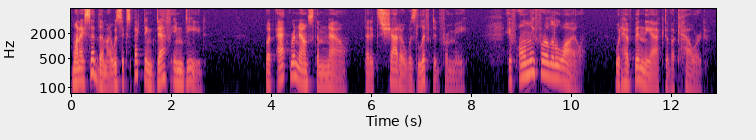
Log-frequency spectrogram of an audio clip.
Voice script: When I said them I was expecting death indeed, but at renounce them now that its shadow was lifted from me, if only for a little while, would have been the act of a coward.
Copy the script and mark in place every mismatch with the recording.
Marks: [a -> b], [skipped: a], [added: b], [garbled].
When I said them I was expecting death indeed, but at renounce them now that its shadow was lifted from me, if only for a little while, would have been the act of a coward.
